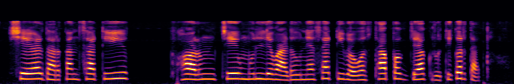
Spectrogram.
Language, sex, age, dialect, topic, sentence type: Marathi, female, 25-30, Varhadi, banking, statement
